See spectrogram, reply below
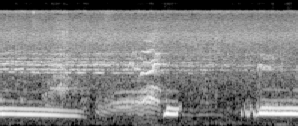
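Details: Puter pelung collared dove, a cage bird kept for its melodious drawn-out voice: a long coo gently falling in pitch, then a short wavering note and the start of another sustained coo.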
